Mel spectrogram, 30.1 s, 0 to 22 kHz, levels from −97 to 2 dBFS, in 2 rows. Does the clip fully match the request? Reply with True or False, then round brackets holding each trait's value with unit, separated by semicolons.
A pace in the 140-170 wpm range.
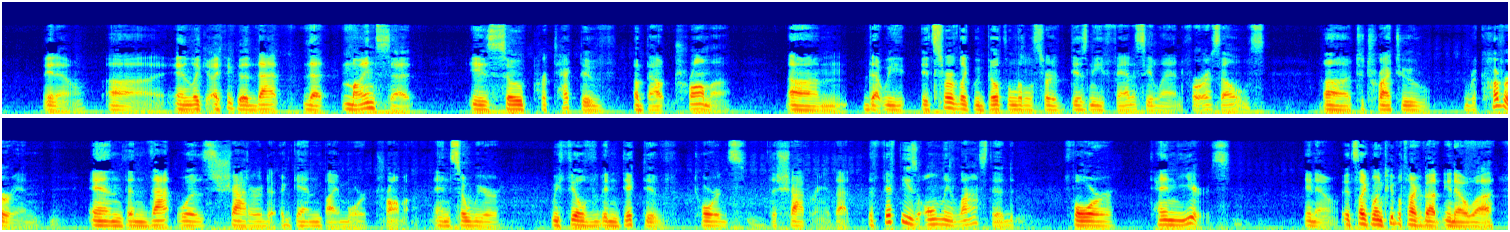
True (155 wpm)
